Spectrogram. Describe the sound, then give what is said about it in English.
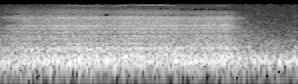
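A deep breath drawn in during a breathing exercise: a steady, airy hiss that holds for about two and a half seconds and then tapers off at the end. “take a deep breath in”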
